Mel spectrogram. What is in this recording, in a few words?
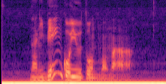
"benko", awaji ben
